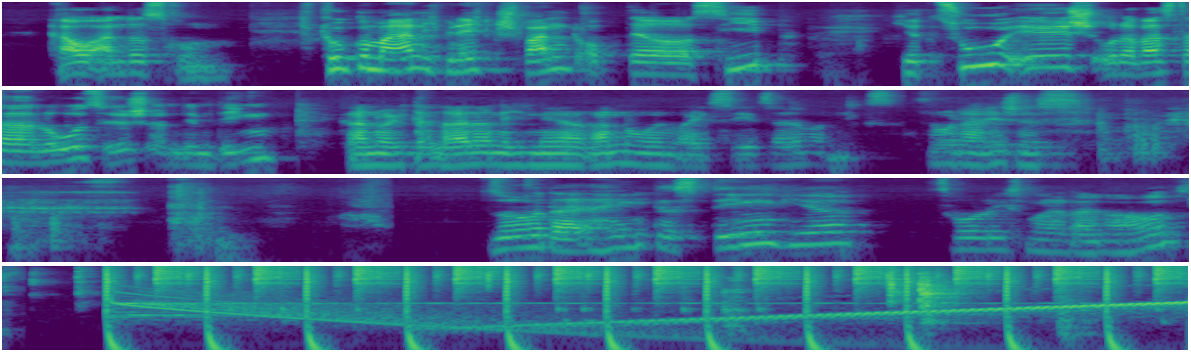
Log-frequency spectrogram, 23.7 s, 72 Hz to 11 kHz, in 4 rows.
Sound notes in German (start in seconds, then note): 12.0 schnauben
